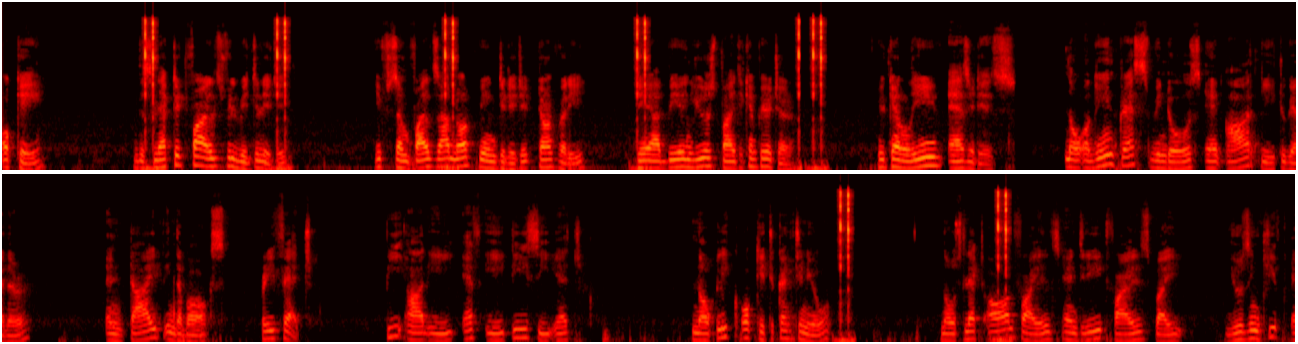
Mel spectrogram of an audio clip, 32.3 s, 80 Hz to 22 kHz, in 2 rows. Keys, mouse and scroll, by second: 1.6-2.6 drag, 3.2-3.8 drag, 4.0 click, 5.3 click, 6.1 drag, 7.7 click, 9.7-10.9 drag, 16.7 super+r, 21.0-23.8 typing, 26.4-27.4 drag, 28.4-29.2 drag, 29.8 ctrl+a.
